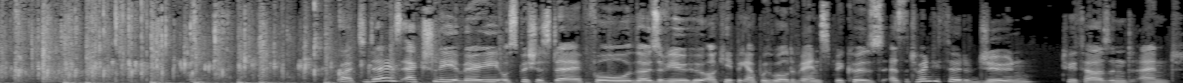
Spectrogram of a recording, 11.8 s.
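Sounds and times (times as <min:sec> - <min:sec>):
audience applause: 0:00.0 - 0:04.3
speech: 0:03.4 - 0:11.8.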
